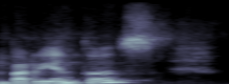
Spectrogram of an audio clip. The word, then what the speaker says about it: Barrientos: But again, my name is Ariel Barrientos, but also in Spanish, it's pronunciated Ariel Barrientos.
